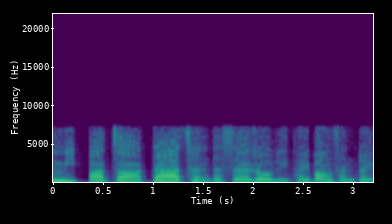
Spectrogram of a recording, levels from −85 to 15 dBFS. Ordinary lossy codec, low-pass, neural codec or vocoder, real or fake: Opus, 64 kbps; 7.2 kHz; codec, 16 kHz in and 24 kHz out, 0.4 kbps, LongCat-Audio-Codec, fine tuned four codebook decoder; fake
